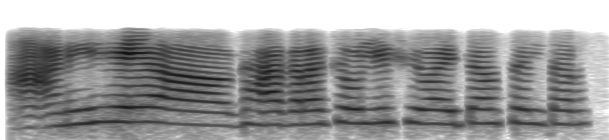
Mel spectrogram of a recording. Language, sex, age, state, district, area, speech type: Marathi, female, 30-45, Maharashtra, Thane, urban, conversation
